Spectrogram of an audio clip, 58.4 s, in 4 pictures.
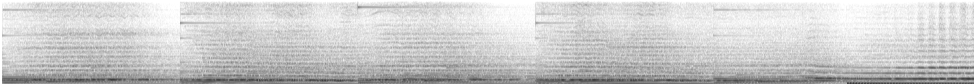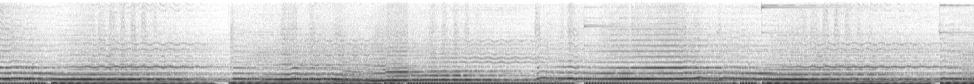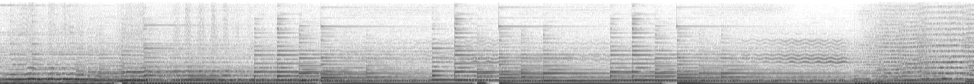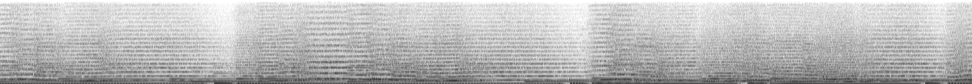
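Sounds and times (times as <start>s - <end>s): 
instrumental music: 0.0s - 58.4s.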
